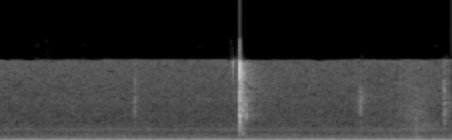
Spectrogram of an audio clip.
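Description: A steady low hum with one sharp click a little past a second in.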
